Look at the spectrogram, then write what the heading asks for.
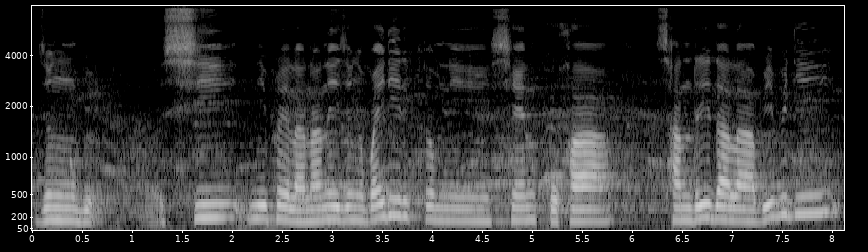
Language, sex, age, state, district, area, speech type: Bodo, male, 18-30, Assam, Udalguri, urban, spontaneous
